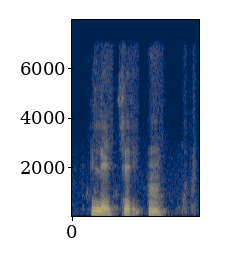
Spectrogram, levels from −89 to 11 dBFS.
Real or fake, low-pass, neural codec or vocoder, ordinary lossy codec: real; 7.2 kHz; none; AAC, 32 kbps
